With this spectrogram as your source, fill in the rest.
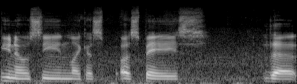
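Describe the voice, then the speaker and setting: A man with a Western New York accent speaks at medium pitch and a very slow pace. His intonation is monotone and flat over noticeable background noise. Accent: Western New York American. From Buffalo, New York. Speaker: electronic musician and visual artist. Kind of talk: oral history interview answer. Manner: hesitant, reflective.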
